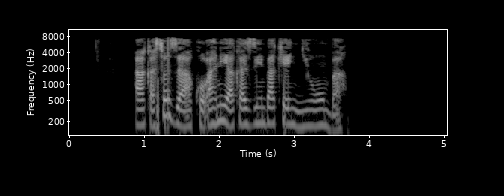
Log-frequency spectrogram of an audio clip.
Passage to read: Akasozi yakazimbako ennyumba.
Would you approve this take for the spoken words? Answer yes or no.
no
